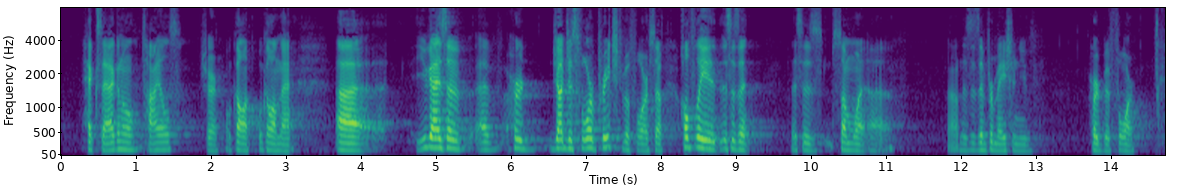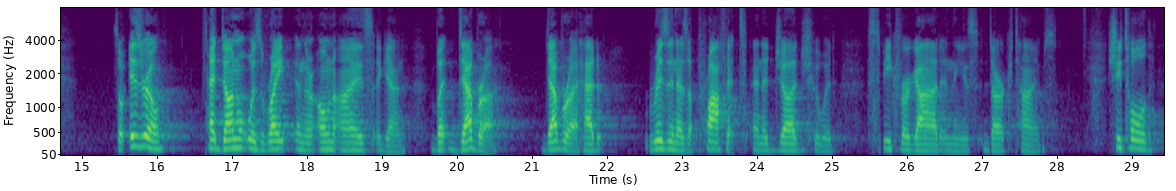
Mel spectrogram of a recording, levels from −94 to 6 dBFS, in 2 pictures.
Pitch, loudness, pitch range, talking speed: 145 Hz, -23 LUFS, 130-160 Hz, 140 wpm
